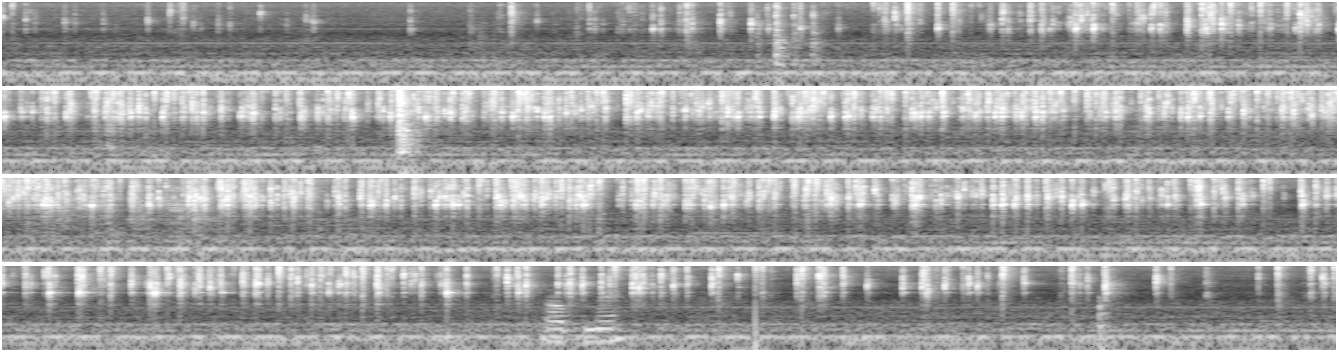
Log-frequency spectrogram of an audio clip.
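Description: Mustard seeds crackling and popping in hot oil in a small stainless steel pan while a tadka is tempered. The spluttering starts thin, grows dense a few seconds in and keeps up as a steady crackle, the sign that the oil is hot enough for the seeds to burst.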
